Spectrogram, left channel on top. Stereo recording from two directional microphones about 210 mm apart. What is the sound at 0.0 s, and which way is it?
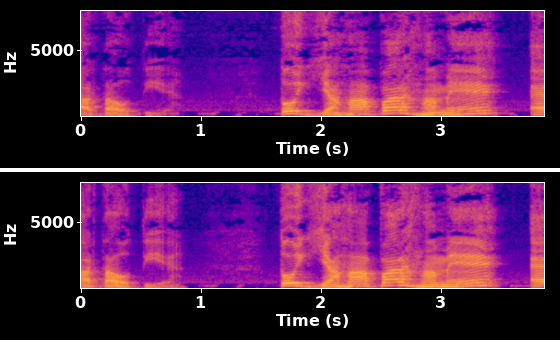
Speech, 45° right (ahead or behind).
